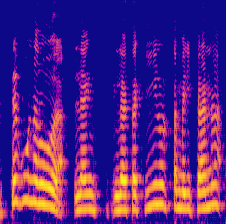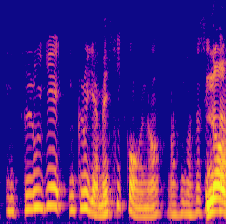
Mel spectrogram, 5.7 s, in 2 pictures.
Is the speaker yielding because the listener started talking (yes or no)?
yes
